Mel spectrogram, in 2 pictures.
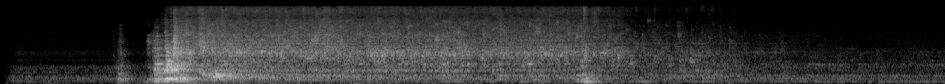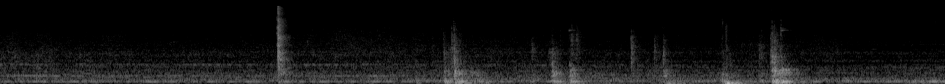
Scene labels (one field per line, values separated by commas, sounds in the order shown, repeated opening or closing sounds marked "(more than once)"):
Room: lavatory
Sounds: toilet flushing, light switch, door (more than once), footsteps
